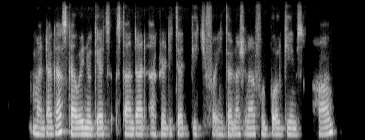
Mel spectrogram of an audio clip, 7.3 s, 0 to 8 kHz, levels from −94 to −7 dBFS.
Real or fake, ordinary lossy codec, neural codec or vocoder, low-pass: fake; Opus, 32 kbps; codec, 16 kHz, 6 kbps, DAC; 7.2 kHz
